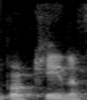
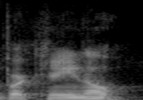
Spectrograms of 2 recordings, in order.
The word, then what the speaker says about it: Burkina: to see if someone who knew who that Burkina Faso player was. How do you spell it? I got B-U-R-K, Burkina, it's I-N-A, B-U-R-K-I-N-A, and then F-A. Was I calling them Burkino?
